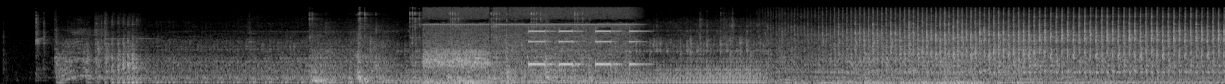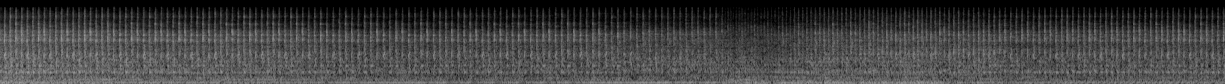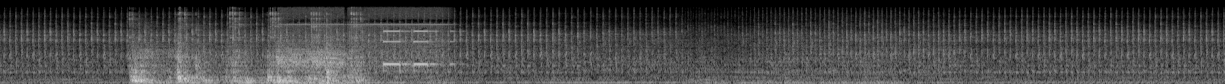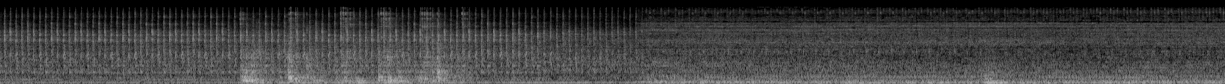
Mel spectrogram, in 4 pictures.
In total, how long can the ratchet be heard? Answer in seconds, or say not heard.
8 s.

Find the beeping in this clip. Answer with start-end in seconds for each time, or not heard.
4.2-6.5, 27.2-29.1.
